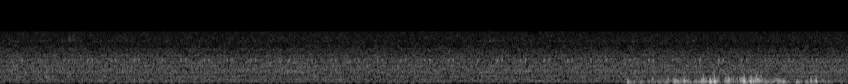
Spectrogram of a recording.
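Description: Electric fan running with a steady whooshing hiss. About six seconds in, a cluster of low bumps and rumbles comes over it.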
